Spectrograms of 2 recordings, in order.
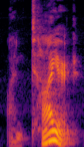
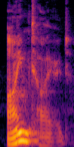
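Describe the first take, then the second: First: The stress falls on the word tired. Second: The stress falls on the word I'm. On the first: It says how the person feels. "answering the question, how do you feel?" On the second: It says who is tired, as opposed to someone else. "answering the imaginary question, who's tired? Or opposing it to, you're tired"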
